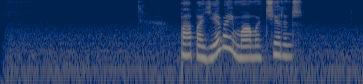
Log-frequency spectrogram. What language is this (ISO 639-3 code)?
rus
